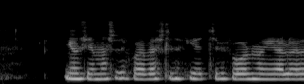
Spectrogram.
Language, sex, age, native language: Icelandic, female, 13, Icelandic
